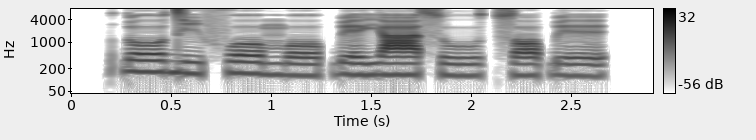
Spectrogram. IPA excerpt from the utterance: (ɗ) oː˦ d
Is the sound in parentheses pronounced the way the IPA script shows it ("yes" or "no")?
yes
